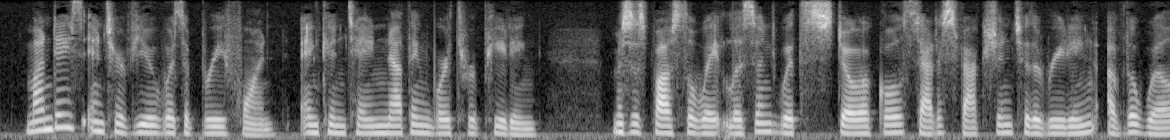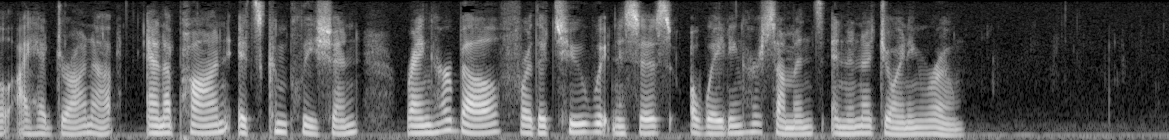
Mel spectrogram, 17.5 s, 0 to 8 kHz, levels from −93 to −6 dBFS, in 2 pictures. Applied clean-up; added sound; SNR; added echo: none; none; none; none.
